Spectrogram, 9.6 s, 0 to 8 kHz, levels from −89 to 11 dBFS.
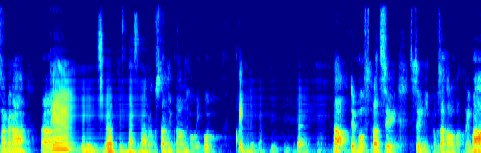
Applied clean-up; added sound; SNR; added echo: neural mask model DeepFilterNet 3.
